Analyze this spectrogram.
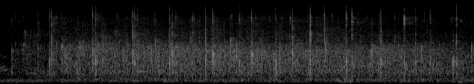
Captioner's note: audience applauding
